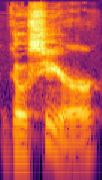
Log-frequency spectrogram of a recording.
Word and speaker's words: Gosier: So we have with us tonight Gosier, correct? Yes, correct. Go see her.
